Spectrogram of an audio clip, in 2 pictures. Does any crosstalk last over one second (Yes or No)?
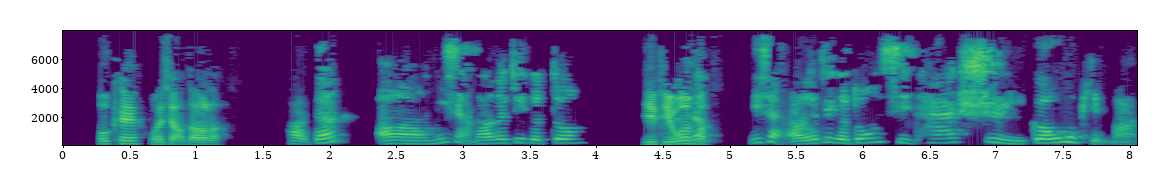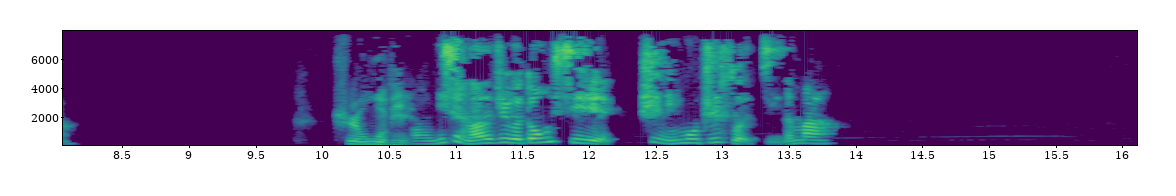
No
